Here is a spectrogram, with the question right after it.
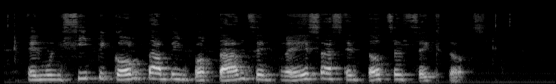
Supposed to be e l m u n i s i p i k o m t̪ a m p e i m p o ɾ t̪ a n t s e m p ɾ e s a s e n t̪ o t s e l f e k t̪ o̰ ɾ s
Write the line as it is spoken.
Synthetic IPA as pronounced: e l m u n i s i p i k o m t̪ a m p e i m p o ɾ t̪ a n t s e m p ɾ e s a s e n t̪ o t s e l s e k t̪ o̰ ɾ s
